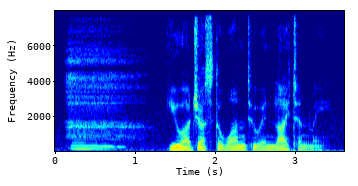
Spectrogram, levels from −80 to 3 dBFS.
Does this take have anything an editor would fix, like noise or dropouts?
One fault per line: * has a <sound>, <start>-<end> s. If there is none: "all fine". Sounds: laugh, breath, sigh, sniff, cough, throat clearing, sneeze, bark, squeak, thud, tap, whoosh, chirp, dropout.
* has a sigh, 0.1-1.3 s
